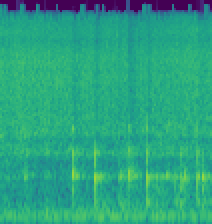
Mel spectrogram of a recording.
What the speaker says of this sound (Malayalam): ഒരു പാനിൽ കുറച്ച് സൺഫ്ലവർ ഓയിൽ ഒഴിച്ചിട്ടുണ്ട്. ഇതിലേക്ക് നമ്മൾ ചോപ്പ് ചെയ്ത് വെച്ചിരിക്കുന്ന വെളുത്തുള്ളി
